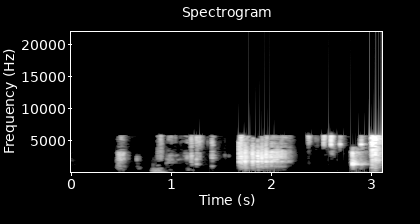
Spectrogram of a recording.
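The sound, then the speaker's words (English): Dice rolled for a Listen check in a game clatter and tumble across a hard tabletop: a few light taps, a brief rolling rattle, then scattered clicks as they settle, with no one talking. “Dice.”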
